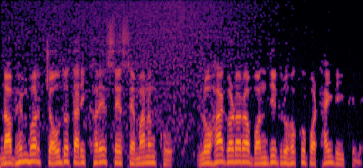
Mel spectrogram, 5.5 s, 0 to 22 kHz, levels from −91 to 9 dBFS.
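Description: Speech with overdone noise removal throughout: an over-aggressive reducer gates bands near its noise estimate, leaving twinkling specks and a spectrogram speckled with isolated islands.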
